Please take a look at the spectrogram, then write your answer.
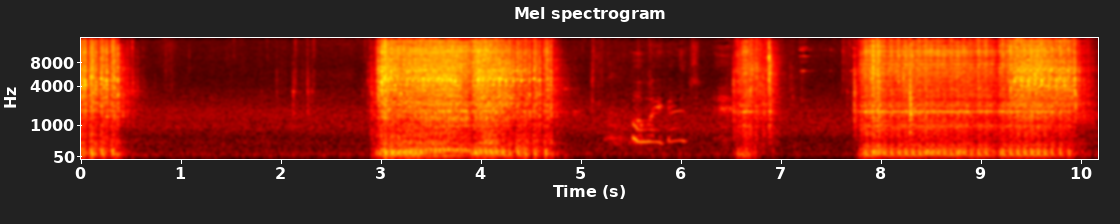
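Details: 1972 Kawasaki H2 two-stroke triple that sat in a garden for 20-30 years, first start after a not yet complete restoration: it catches in short bursts of rapid, crackly firing and runs briefly; it starts fine.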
